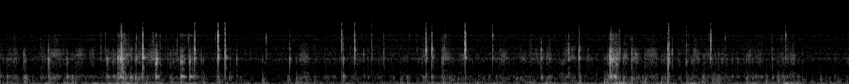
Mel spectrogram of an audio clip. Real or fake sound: fake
